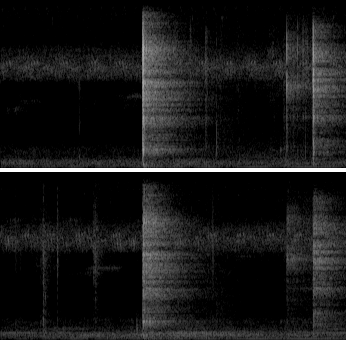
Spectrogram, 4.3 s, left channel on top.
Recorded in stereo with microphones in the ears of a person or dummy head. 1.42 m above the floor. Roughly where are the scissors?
Left.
